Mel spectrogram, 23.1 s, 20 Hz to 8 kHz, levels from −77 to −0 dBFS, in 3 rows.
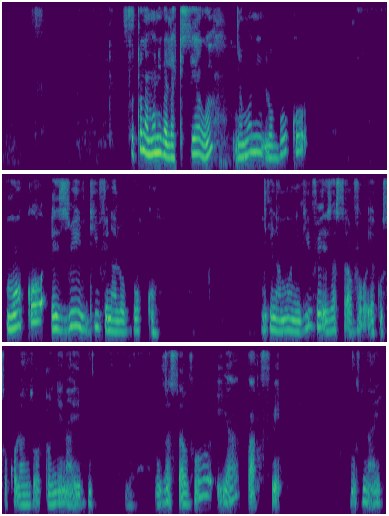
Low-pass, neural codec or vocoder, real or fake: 7.2 kHz; codec, 16 kHz in and 24 kHz out, 2.2 kbps, FireRedTTS-2 codec; fake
